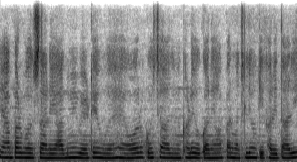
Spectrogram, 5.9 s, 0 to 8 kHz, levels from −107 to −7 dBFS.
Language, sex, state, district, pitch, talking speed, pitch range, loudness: Hindi, female, Jharkhand, Jamtara, 235 Hz, 200 wpm, 225-240 Hz, -12 LUFS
